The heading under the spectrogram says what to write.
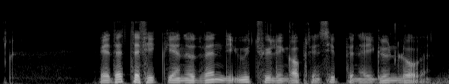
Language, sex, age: Norwegian, male, 47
